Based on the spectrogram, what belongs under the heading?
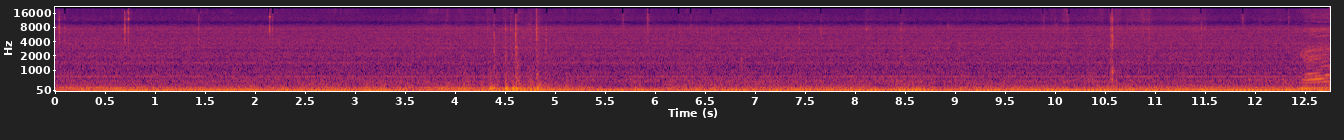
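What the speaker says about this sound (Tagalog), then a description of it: "Traffic." Road traffic heard from inside a vehicle on a Santolan road trip, with a constant low engine and tyre rumble, a brief louder swell near the middle and no talking.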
